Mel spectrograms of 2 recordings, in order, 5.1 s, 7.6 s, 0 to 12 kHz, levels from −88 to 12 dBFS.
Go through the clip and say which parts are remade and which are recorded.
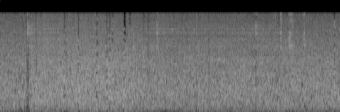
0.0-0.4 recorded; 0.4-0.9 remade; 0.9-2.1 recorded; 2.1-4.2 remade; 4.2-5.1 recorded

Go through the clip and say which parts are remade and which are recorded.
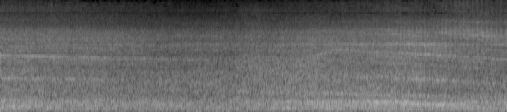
0.0-0.6 recorded; 0.6-2.2 remade; 2.2-4.5 recorded; 4.5-7.6 remade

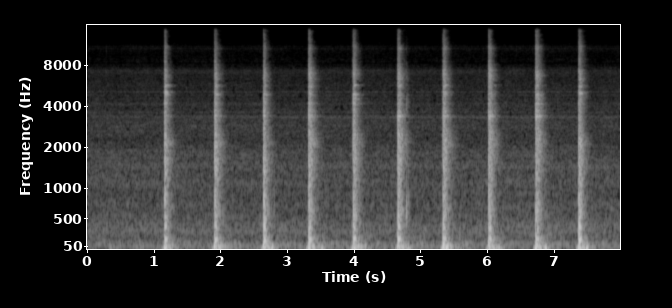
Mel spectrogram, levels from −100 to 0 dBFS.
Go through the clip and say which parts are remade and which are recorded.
0.0-8.0 remade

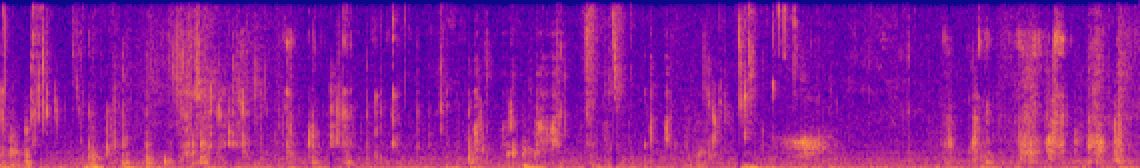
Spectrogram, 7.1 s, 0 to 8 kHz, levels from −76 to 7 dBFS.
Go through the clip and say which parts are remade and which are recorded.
0.0-2.5 recorded; 2.5-3.6 remade; 3.6-7.1 recorded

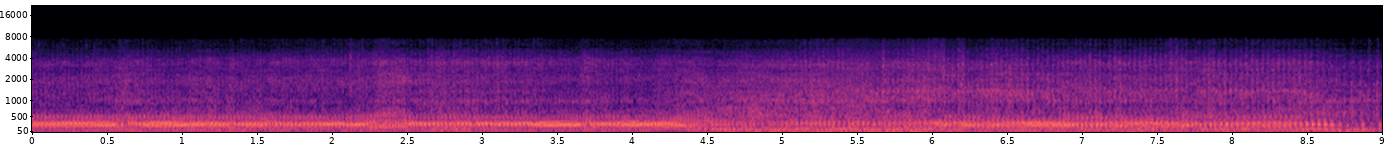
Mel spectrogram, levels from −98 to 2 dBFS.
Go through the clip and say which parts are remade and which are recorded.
0.0-5.4 recorded; 5.4-6.0 remade; 6.0-9.0 recorded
